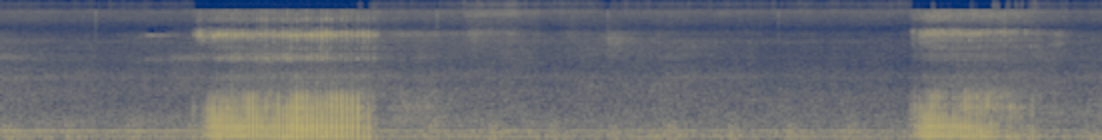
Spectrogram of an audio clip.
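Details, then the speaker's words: Buckley, a dog sleeping on a tile floor, heavy snorer: two loud, rattling, low snores several seconds apart over a steady background hum; ordinary snoring. "So Buckley's okay. He's a heavy snorer."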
